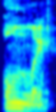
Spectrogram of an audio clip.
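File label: pronunciation "only", English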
